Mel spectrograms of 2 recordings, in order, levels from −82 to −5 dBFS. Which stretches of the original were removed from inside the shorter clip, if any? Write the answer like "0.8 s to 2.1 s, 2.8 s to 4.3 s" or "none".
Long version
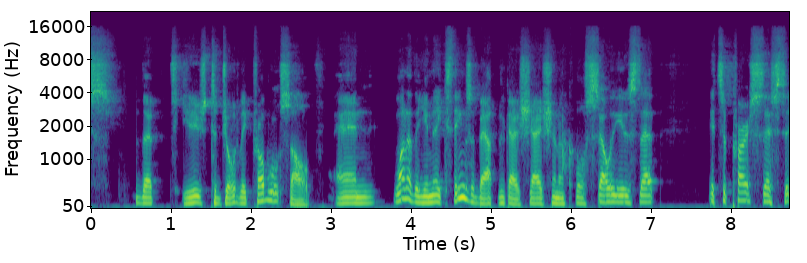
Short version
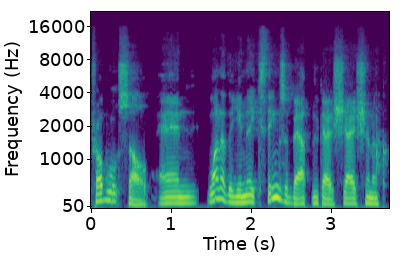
3.0 s to 3.3 s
